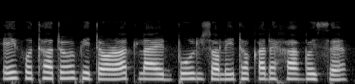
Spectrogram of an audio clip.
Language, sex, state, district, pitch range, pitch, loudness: Assamese, female, Assam, Kamrup Metropolitan, 245-275 Hz, 255 Hz, -15 LUFS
